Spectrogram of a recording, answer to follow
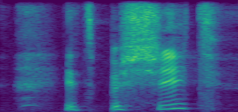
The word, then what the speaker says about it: пищить: The same with pishit. It's pishit. I know it's pronunciation is just completely off here.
